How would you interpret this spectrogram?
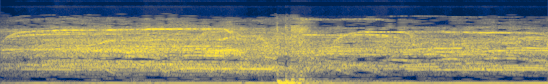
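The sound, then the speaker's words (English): A large concert crowd, broadcast over radio station KOME, screams and cheers loudly and steadily throughout, a dense wall of high voices with one brief low thump near the middle. “Let's give a big scream for radio.”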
